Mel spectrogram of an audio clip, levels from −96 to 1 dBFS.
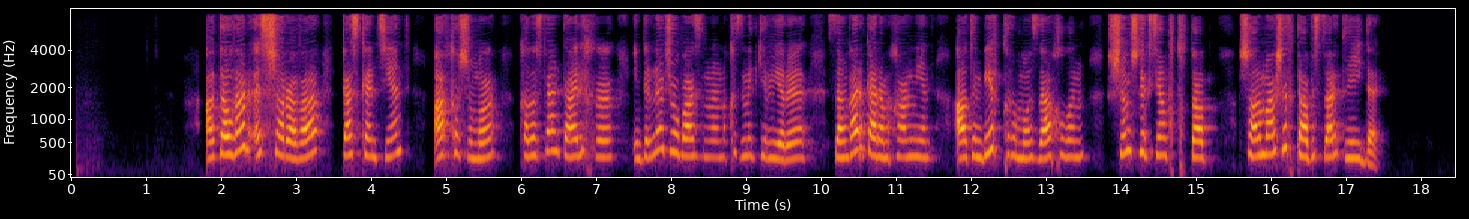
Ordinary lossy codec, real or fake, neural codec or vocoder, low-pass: none; fake; codec, 16 kHz, 1.1 kbps, Voila-Tokenizer; none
